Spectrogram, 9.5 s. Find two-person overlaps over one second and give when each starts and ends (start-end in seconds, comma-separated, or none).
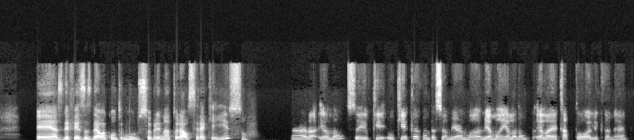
none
